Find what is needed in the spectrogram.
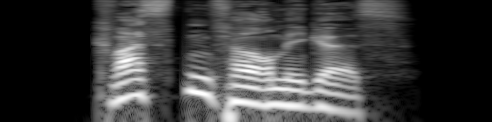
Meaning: strong/mixed nominative/accusative neuter singular of quastenförmig
- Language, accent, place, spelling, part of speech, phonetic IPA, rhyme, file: German, Germany, Berlin, quastenförmiges, adjective, [ˈkvastn̩ˌfœʁmɪɡəs], -astn̩fœʁmɪɡəs, De-quastenförmiges.ogg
